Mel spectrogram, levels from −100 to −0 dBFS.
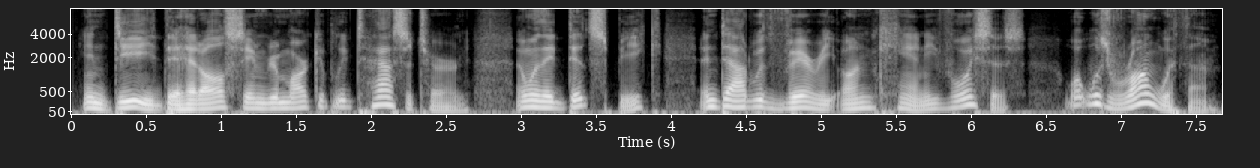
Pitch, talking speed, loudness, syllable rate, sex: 120 Hz, 170 wpm, -19 LUFS, 5.3 syllables/s, male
